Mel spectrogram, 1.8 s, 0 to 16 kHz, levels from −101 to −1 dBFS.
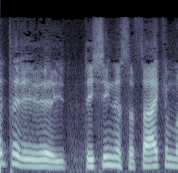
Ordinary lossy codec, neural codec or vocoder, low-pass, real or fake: MP3, 48 kbps; codec, 16 kHz in and 24 kHz out, 0.6 kbps, FocalCodec, streaming, 2048 codes; 10.8 kHz; fake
